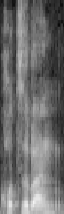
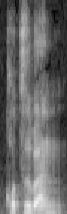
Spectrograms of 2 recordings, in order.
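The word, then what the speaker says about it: 骨盤: 발음은 코츠반, 코츠반.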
